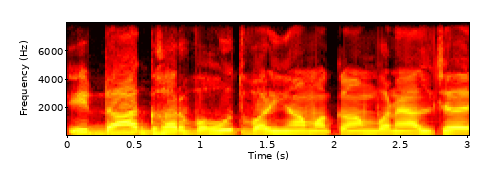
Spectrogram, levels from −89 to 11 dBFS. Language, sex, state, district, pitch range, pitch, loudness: Maithili, male, Bihar, Darbhanga, 180-195 Hz, 185 Hz, -11 LUFS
